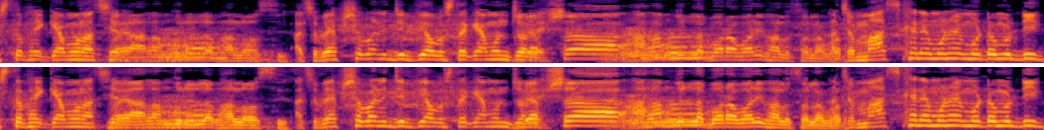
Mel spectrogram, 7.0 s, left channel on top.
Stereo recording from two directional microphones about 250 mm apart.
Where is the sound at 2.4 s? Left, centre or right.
Right.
